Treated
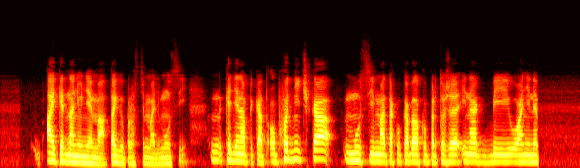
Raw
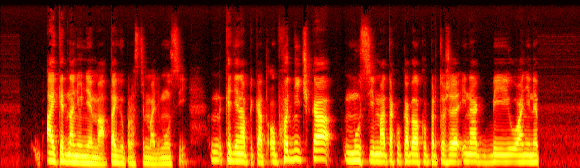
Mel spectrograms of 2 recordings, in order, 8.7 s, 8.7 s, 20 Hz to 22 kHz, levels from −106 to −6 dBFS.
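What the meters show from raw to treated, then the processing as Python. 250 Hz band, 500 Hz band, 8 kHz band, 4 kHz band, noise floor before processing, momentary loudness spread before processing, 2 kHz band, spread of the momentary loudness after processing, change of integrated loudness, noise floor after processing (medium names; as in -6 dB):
+4.0 dB, +4.0 dB, under -25 dB, -2.5 dB, -66 dBFS, 10 LU, +4.0 dB, 10 LU, +4.0 dB, -63 dBFS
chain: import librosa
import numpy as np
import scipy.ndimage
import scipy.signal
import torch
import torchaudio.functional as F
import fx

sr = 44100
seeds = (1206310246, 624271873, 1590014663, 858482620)

y = scipy.signal.sosfilt(scipy.signal.butter(4, 2900.0, 'lowpass', fs=sr, output='sos'), x)
y = y * librosa.db_to_amplitude(4.0)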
